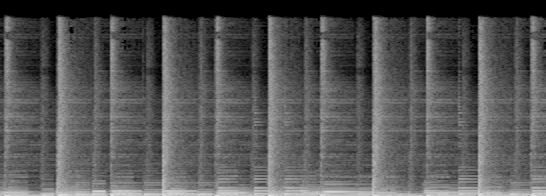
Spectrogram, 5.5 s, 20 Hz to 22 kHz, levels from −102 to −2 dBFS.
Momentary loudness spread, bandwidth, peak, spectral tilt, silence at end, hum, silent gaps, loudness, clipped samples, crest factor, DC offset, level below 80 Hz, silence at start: 4 LU; over 20 kHz; -4 dBFS; -6 dB/octave; 0 s; none; none; -23 LUFS; under 0.1%; 18 dB; under 0.1%; -28 dBFS; 0 s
